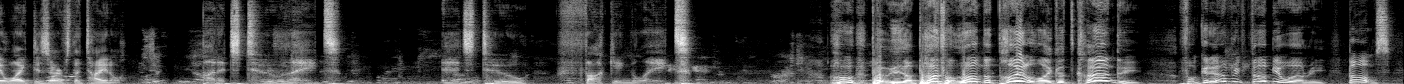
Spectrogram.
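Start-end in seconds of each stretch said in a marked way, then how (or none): 2.0-6.9 slow hushed whisper. Real, not acted. Ominous whisper to listeners that it's too late. 8.3-13.9 much louder, higher mocking rant. Fan mocking the February title booking, loud mock rant. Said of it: "mocking booking".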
